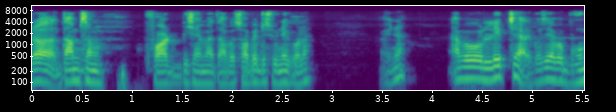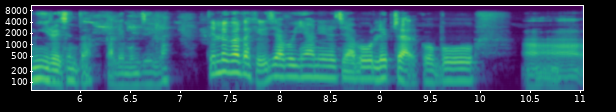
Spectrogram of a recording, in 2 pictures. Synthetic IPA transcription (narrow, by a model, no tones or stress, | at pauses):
rʌd̪amsʌŋ | pʰʌrɖbisʌjmat̪ʌːbʌsʌ̰bʌjlesunekoɦola | ɦo̰jnʌ | ʌ̰bʌlep̚t͡saɦʌ̰ɾukot͡saĩʌbʌbʱumiɾʌit͡sʰʌnt̪ʌ̰ka̰limuŋd͡zilːat̪elːeɡʌrd̪akʰeɾit͡saĩʌβʌjaniɾʌt͡sã̰ḭ̃ʌ̰bʌlep̚t͡saʌ̰ɾṵkoʌbo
